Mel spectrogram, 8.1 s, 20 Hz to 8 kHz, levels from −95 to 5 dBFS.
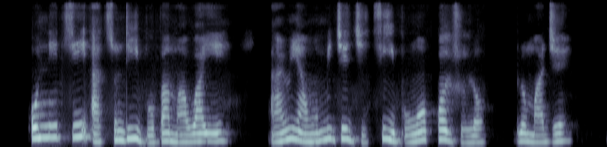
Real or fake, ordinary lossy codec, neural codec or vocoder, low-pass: fake; none; codec, 24 kHz, 1.2 kbps, DualCodec; 7.2 kHz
